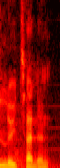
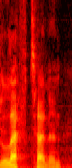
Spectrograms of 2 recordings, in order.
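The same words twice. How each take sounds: First: The first syllable sounds like 'loo'. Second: The first syllable sounds like 'left'. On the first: This is not how it is said in Britain. The speaker calls it wrong. "we don't say lieutenant in, in Britain" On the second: This is the British way of saying it. The speaker calls it right. "it's left"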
